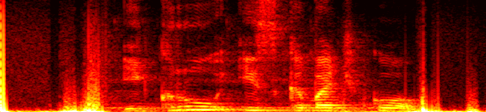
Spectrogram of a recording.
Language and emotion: Russian, positive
